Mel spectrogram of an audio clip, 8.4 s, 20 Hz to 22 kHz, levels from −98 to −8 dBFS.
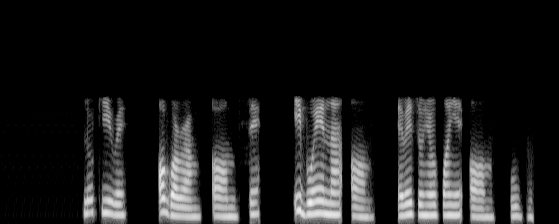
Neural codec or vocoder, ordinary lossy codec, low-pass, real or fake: codec, 16 kHz, 0.9 kbps, LongCat-Audio-Codec; none; 3.6 kHz; fake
